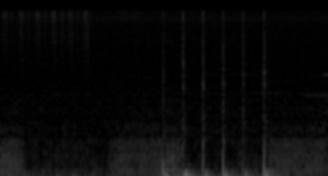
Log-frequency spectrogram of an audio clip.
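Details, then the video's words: Young male kitten purring intensely while held and cuddled indoors; steady low rumble in breathing-paced phases, swelling louder in the second half with brief handling knocks. "Kitten Purrs and Snuggles"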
